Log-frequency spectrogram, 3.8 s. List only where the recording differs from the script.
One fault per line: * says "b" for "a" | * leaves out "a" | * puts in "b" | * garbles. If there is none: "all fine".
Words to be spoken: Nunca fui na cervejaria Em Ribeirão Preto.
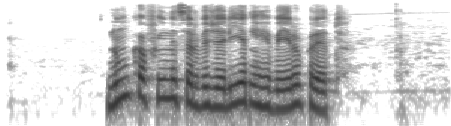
all fine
